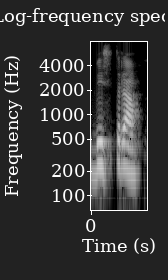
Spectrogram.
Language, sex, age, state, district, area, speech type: Punjabi, female, 18-30, Punjab, Shaheed Bhagat Singh Nagar, rural, read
